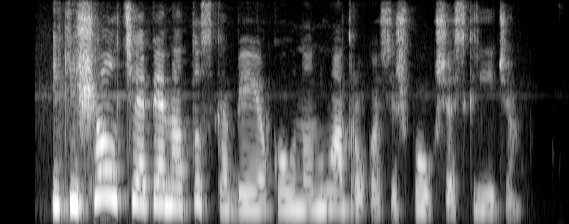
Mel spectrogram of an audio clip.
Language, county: Lithuanian, Panevėžys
